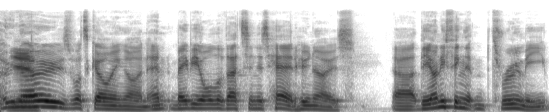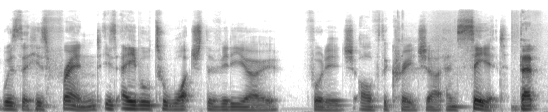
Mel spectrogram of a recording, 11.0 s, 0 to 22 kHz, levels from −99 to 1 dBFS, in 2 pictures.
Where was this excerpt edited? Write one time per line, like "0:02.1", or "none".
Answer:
0:06.5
